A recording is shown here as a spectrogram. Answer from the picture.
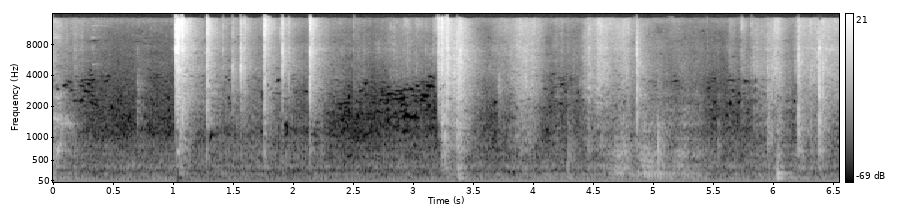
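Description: Plastic shrink-wrap on a phone box being peeled off by hand, crinkling and tearing in a string of sharp crackles spread irregularly over several seconds.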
